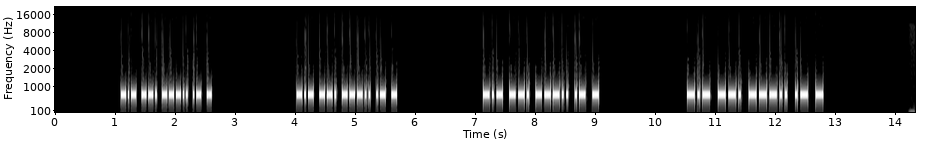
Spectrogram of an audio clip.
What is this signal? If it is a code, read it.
Morse code, heard as a keyed tone, about 35 wpm, 700 Hz. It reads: KG8AT KG8AT KG8AT KG8AT
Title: Speed Racing - USA 2x2 Call Signs 28wpm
